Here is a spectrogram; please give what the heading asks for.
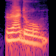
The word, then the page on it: radome: Indian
